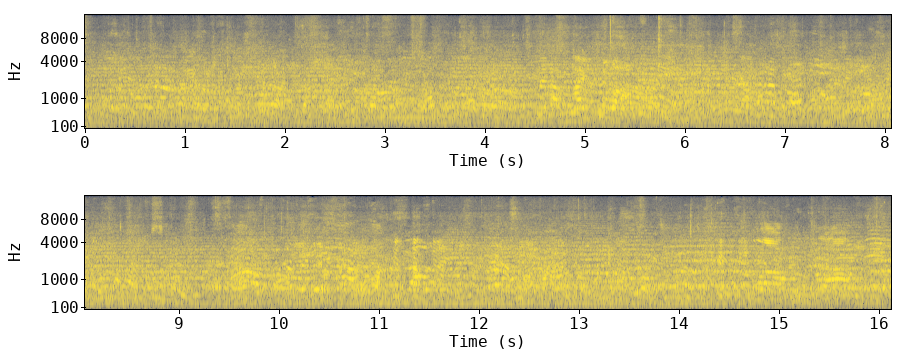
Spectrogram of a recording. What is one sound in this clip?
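A large outdoor crowd chatters and murmurs all around.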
